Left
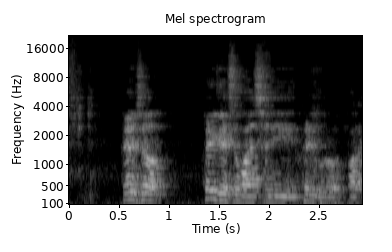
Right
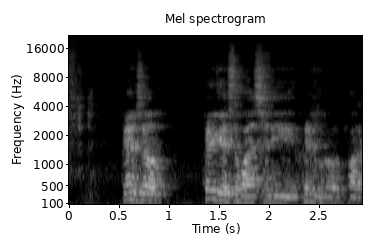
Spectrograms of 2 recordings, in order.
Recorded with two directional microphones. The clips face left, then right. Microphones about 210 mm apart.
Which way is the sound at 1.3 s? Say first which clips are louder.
Even; 5° right (ahead or behind).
